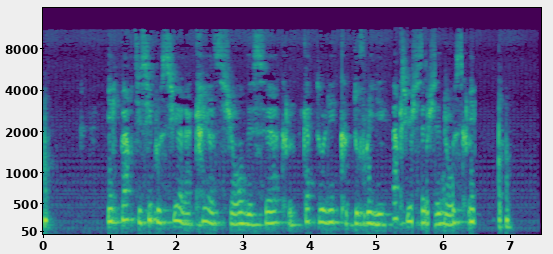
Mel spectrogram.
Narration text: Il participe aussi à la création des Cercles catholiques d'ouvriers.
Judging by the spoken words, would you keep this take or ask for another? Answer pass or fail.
fail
